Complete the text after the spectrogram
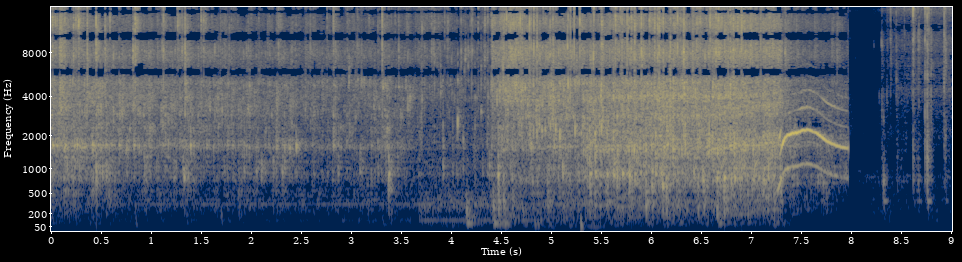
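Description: Dumplings sizzle and crackle as they fry in hot oil.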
